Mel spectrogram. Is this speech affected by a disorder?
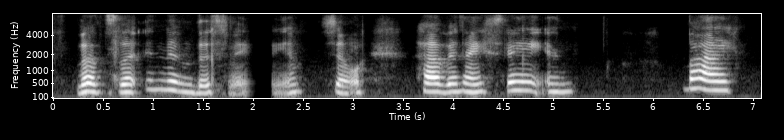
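Yes: cerebral palsy.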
